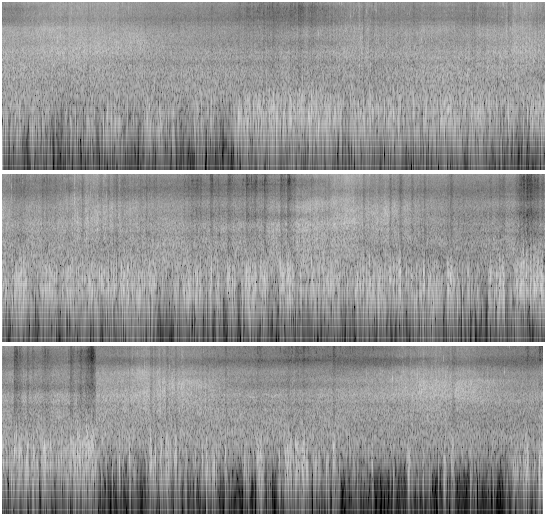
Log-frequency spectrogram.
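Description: Shallow surf washing up a sandy beach in a steady, swelling and easing rush, mixed with wind buffeting the microphone.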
